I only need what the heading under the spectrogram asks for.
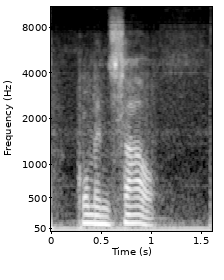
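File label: "commensaal", Dutch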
